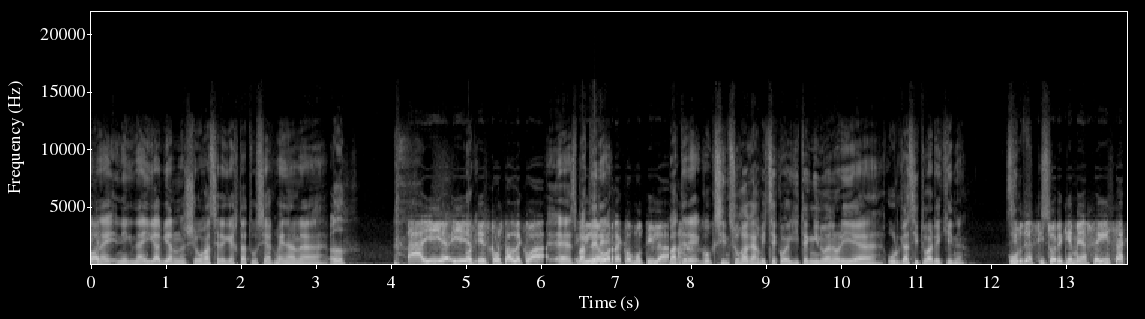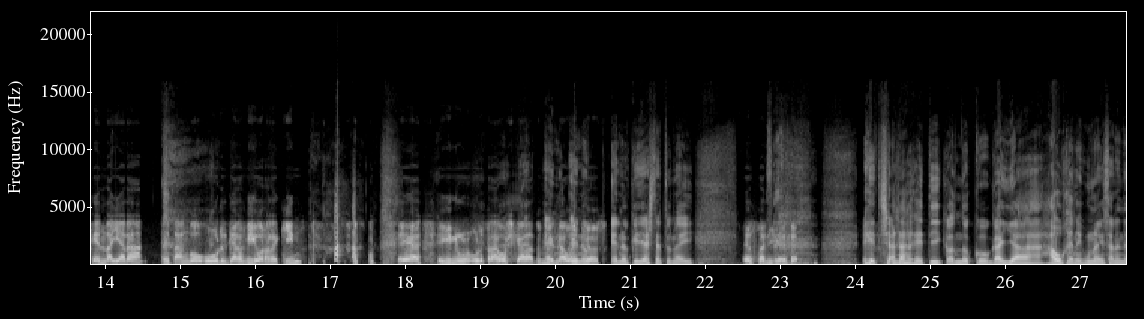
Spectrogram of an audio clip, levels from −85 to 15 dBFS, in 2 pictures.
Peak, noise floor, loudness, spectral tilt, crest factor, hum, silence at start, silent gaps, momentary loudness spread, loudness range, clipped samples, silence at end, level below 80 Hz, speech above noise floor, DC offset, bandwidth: 0 dBFS; -55 dBFS; -15 LUFS; -5.5 dB/octave; 16 dB; none; 0 s; none; 9 LU; 5 LU; under 0.1%; 0 s; -50 dBFS; 39 dB; under 0.1%; 12.5 kHz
